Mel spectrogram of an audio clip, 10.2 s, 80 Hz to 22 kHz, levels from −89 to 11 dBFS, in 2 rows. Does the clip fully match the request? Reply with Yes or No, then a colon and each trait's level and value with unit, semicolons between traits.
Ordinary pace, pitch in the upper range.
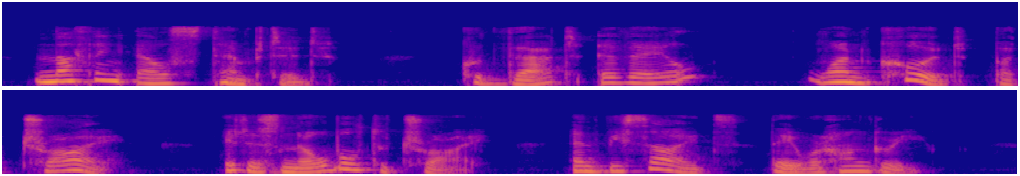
No: slow, 120 wpm; high, 205 Hz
